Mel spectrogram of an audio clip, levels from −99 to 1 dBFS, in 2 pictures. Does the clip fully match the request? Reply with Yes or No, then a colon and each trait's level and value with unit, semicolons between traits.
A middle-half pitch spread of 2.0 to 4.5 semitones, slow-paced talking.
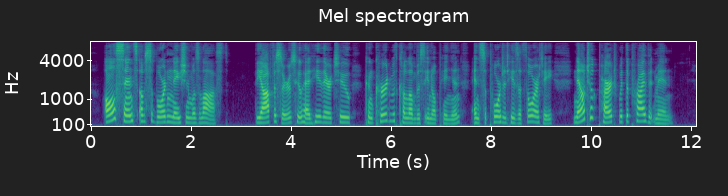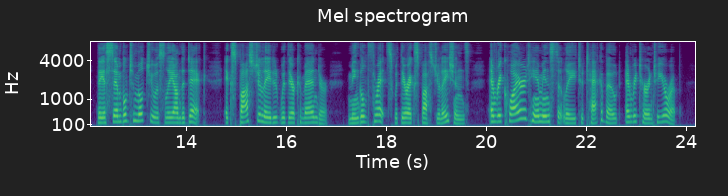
Yes: average, 4.0 semitones; slow, 130 wpm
